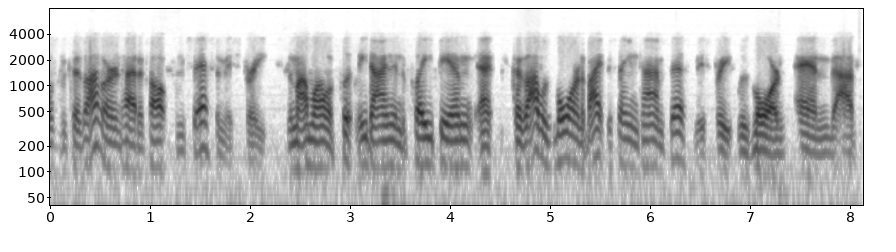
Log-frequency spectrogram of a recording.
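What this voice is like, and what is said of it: North Carolina Southern accent. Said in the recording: “If you lived in North Carolina, if you lived there your whole life, how come you don't have an accent? ... He does. ... He does have an accent.”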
